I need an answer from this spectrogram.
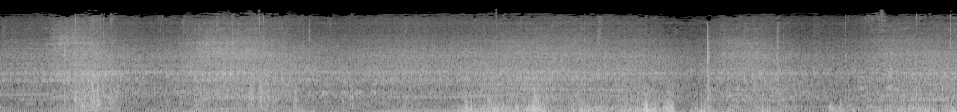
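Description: Suzuki Jimny's engine running at low speed as it crawls across a steep side slope, with gusts of wind noise on the microphone in the middle.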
